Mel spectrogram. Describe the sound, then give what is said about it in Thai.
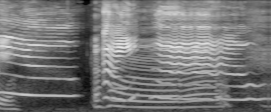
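An orange-yellow cat meows twice, loud: a short plaintive call, then a longer drawn-out meow that wavers in pitch before trailing off. “น่ารักมากครับน่าเอ็นดูน่ารัก น่าชังจริงๆครับอยากฟังเสียงมันอีกครั้งไหมล่ะ ได้เลย”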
